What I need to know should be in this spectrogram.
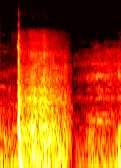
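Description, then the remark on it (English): A single sharp gunshot cracks out loud, its echo rumbling and fading over the next half second, followed by a fainter pop near the end amid low background noise, as attackers on a residential street shoot at a passing car. “kicking doors and shooting at a passing car.”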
